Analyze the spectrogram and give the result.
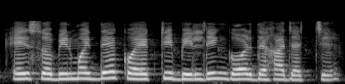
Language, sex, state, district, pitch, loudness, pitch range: Bengali, female, Assam, Hailakandi, 245 Hz, -13 LUFS, 230-260 Hz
